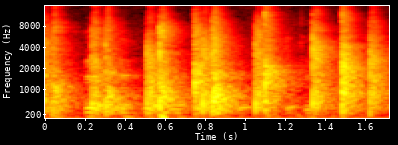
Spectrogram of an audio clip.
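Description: A short burst of applause: about seven sharp, close hand claps in a steady, even rhythm, with no one speaking over them.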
